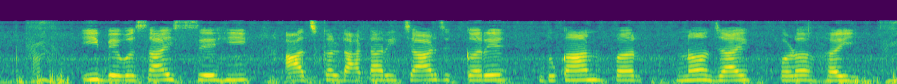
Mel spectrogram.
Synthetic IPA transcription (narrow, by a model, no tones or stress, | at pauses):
ibjəβəsajseɦĩ | ad͡ʒkəlɖaʈaɾit͡ʃaɾd͡ʒkəɾe | d̪ukanpəɾnəd͡ʒajpəɽəɦəj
